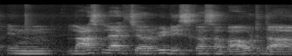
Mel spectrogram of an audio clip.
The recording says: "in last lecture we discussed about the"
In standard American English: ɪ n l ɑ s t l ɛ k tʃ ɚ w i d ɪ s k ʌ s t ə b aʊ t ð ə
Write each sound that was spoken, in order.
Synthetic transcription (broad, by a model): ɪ n l ɑ s t l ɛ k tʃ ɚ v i d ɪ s k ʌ s ə b aʊ t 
